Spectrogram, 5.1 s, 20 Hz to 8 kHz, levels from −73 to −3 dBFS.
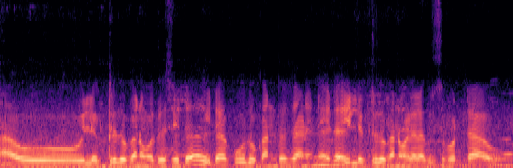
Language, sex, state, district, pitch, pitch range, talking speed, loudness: Odia, male, Odisha, Khordha, 160 Hz, 155-170 Hz, 200 wpm, -15 LUFS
